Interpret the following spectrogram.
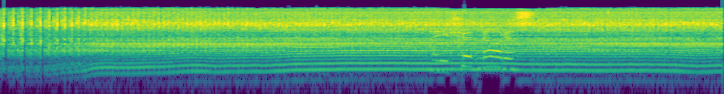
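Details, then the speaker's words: Rebuilt Powerwise ink pump air motor on air line in vise, after bearing seal fitted and end cap tightened with crescent wrench: spins up within a second, then holds a clean, steady hum, racing higher from gained compression. Good repair; normal running. "take our crescent wrench tighten it down you can hear the motor racing a little bit higher because we've gained more compression the motor is running running real well"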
